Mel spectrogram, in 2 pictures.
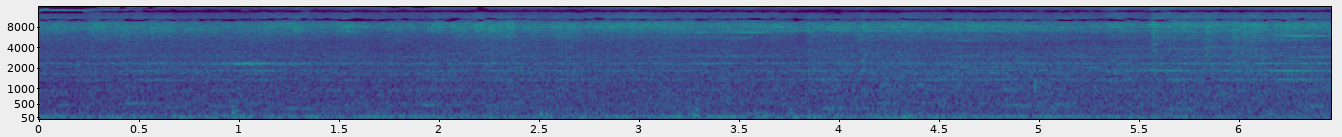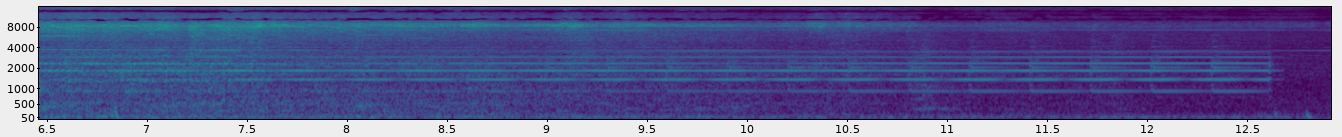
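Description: Container wagons of a freight train rolling past, a steady rumble of wheels on rail that fades as the train draws away. From about halfway a level crossing's warning bell rings, stopping abruptly near the end.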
